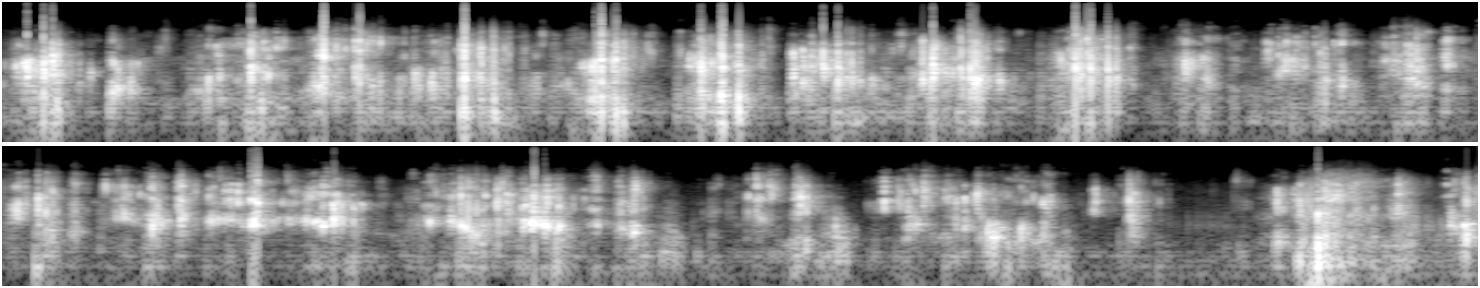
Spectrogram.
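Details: Big-eating male American Bully Kotetsu tearing into a heaped meal of raw meat and bones; steady rapid crunching and biting, clusters of chews separated by short gaps, one near-silent pause toward the end.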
